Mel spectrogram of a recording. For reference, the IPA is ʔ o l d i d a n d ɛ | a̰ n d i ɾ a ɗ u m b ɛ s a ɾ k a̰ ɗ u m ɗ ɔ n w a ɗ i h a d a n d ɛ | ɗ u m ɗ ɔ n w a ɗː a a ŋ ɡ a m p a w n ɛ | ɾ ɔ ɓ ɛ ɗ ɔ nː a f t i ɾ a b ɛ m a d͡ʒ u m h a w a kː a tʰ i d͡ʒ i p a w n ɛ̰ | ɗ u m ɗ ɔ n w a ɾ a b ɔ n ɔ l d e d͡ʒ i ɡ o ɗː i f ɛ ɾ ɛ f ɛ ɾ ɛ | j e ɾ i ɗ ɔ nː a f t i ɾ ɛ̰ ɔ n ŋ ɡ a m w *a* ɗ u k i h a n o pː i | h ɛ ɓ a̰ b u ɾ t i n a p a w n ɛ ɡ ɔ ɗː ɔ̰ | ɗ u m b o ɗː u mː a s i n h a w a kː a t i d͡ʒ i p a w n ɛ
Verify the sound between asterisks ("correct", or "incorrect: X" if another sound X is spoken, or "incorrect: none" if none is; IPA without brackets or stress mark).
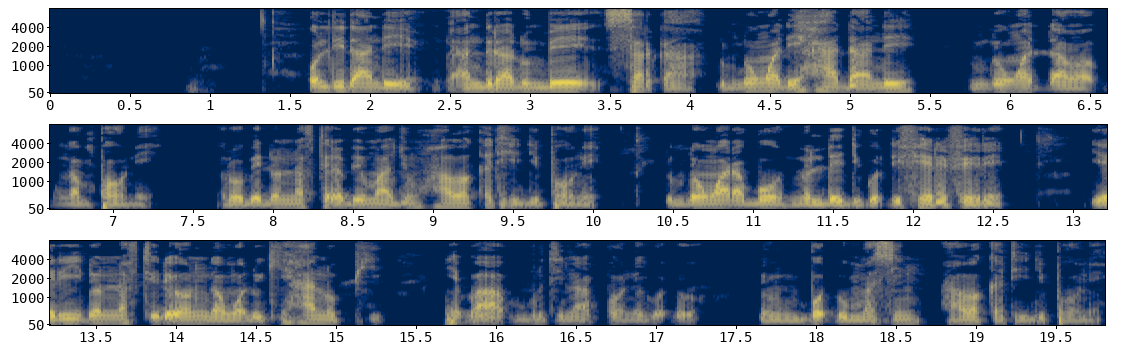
correct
